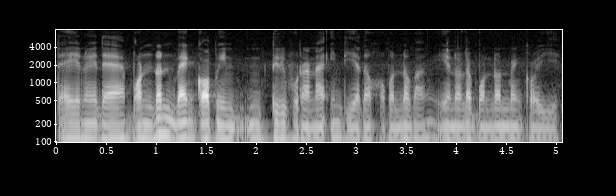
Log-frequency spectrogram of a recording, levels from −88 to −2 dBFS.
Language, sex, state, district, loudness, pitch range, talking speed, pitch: Chakma, male, Tripura, Unakoti, -22 LUFS, 90-100 Hz, 175 wpm, 95 Hz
